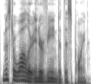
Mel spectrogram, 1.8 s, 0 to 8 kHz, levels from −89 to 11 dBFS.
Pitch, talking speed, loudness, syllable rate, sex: 110 Hz, 195 wpm, -16 LUFS, 5.7 syllables/s, male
